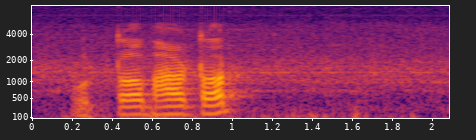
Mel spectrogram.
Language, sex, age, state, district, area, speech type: Assamese, male, 30-45, Assam, Lakhimpur, rural, spontaneous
